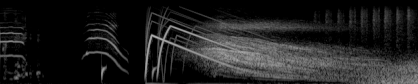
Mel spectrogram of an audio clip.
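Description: Cartoon sound effects: a short squeaky character voice, then a quick blip that rises and falls in pitch. About one and a half seconds in comes a loud effect whose several tones slide down in pitch over about two seconds, and a rushing noise builds near the end.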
